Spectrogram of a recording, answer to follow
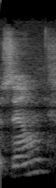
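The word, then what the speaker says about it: Xoom: thing released today was the motorola zoom spelled with an x um anyways this is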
